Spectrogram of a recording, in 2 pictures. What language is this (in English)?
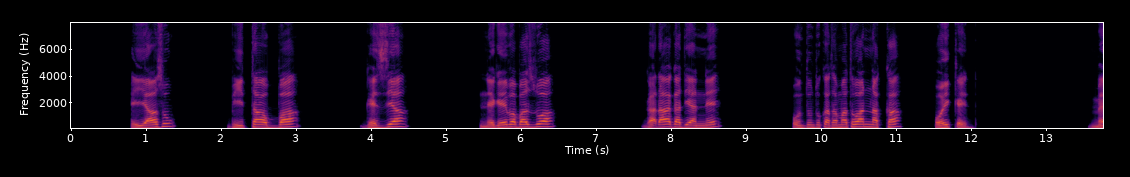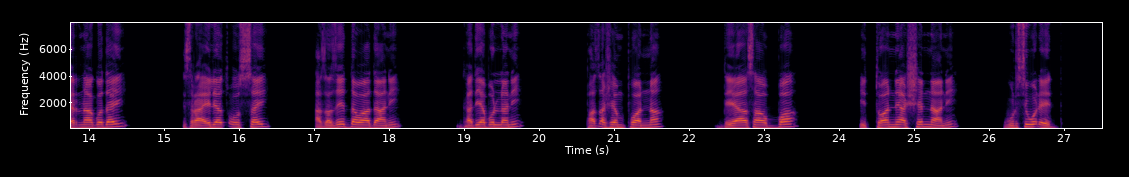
Dawro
